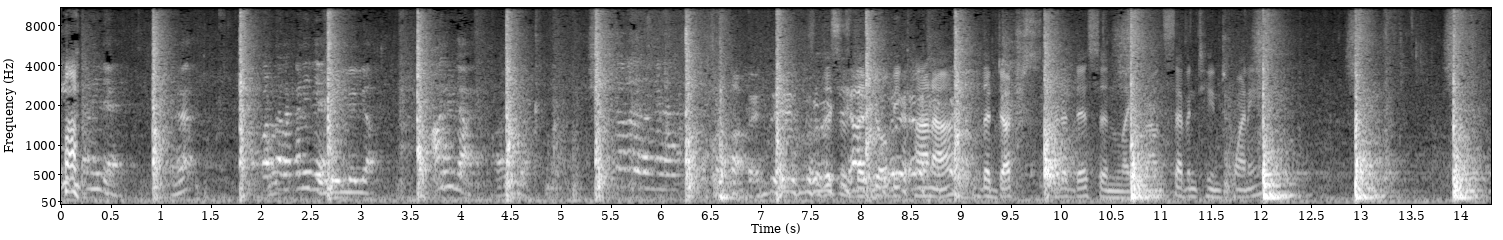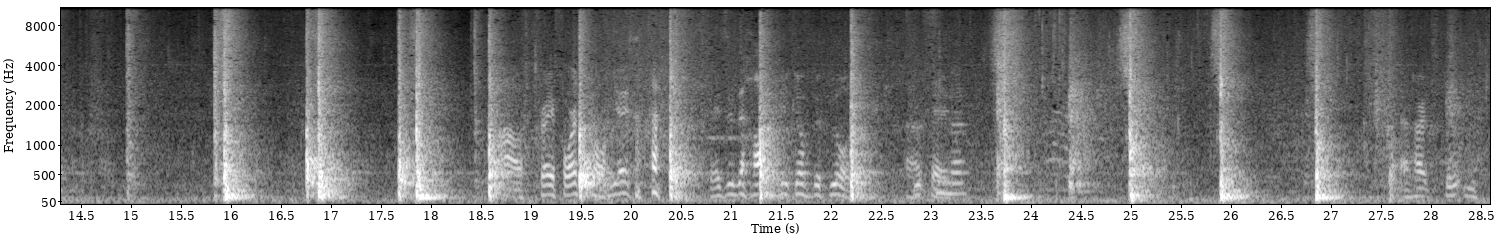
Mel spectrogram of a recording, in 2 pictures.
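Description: Wet laundry is slapped hard against stone again and again, with a steady rhythm.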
